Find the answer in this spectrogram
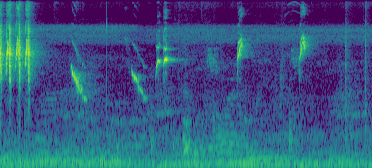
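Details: Long-tailed shrike opens with a harsh buzzy burst, then scattered downslurred whistles and short sharp chips spaced about half a second apart.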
